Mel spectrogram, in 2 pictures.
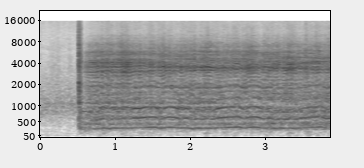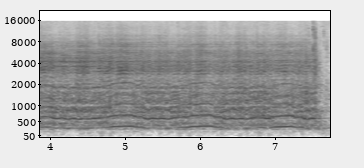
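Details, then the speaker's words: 1957 Viking truck abandoned in the woods for over 50 years, with no fuel in it; the battery may not be fully charged and spark is unknown. A long, labouring, wavering starter drone with weak compression-like suction: cranking too slowly and not firing. "very little suction on it it ain't turning over fast enough and we need some gas"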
